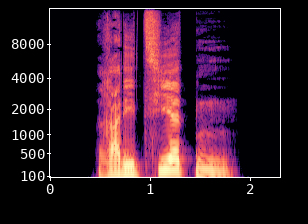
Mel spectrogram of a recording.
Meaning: inflection of radiziert: 1. strong genitive masculine/neuter singular 2. weak/mixed genitive/dative all-gender singular 3. strong/weak/mixed accusative masculine singular 4. strong dative plural
- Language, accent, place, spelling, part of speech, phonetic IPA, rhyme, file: German, Germany, Berlin, radizierten, adjective / verb, [ʁadiˈt͡siːɐ̯tn̩], -iːɐ̯tn̩, De-radizierten.ogg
